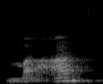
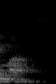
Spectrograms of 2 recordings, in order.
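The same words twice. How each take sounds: First: The pitch falls and then rises. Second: It is short and light, with no tone. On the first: It means horse. "it first falls and then rises" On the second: It marks a question. "the neutral tone, which doesn't have any tone on top of it"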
